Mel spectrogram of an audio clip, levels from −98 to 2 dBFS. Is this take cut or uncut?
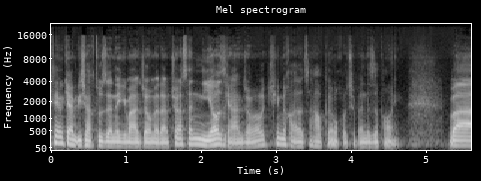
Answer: cut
